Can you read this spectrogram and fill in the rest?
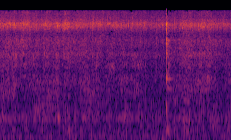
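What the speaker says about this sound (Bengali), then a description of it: "মশলা কষানো চলছে, আর উনুনও সেরকম চলছে।" Spices sautéing in oil on a stove for a chicken liver, skin and gizzard curry: a steady, close, hissing sizzle with one sharp clink of a utensil near the end, and no talking.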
